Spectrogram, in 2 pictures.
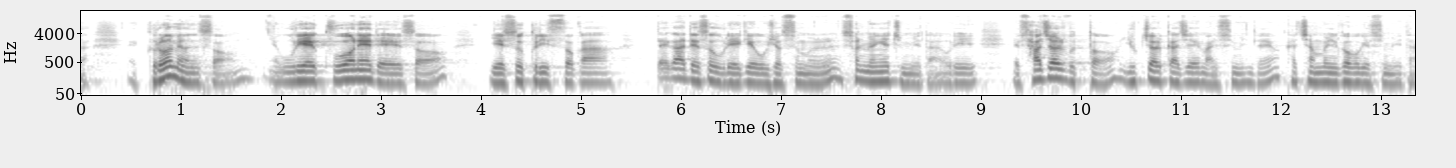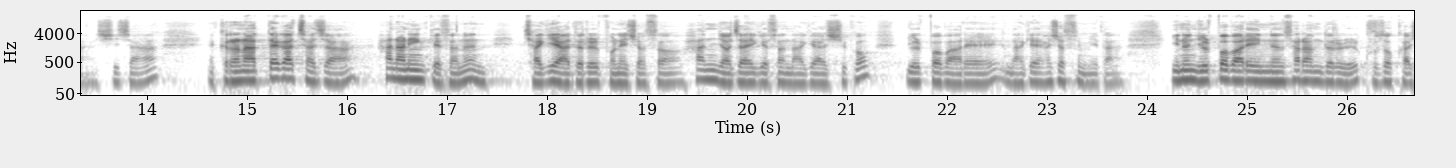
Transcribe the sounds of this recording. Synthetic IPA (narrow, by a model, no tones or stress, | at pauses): kɯɾʌmjʌnsʰʌ̰uɾie̞kuwʌne̞de̞ɦesʰʌ̰ | je̞sʰukɯɾisʰɯ̥t͈oɡa | t͈e̞ɡade̞sʰʌuɾie̞ɡe̞oɕʰʌs͈ɯmɯ̰ɭsʰʌɭmjʌŋe̞d͡ʑumɲida̰ṵɾisʰad͡ʑʌɭbutʰʌ̰juk̚t͡ɕ͈ʌɭk͈ad͡ʑiemaɭs͈ɯminde̞jokat͡ɕʰiɦambʌniɭɡʌboɡe̞s͈ɯmɲḭda̰ɕʰid͡ʑa | kɯɾʌnat͈e̞ɡat͡ɕʰad͡ʑa | hanaɲimk͈e̞sʰʌnɯnt͡ɕaɡiadɯɾɯɭpone̞ɕʰʌsʰʌhanjʌd͡ʑae̞ɡe̞sʰʌnaɡe̞ɦaɕʰiɡojuɭp͈ʌbaɾe̞naɡe̞ɦaɕ̬ʰʌs͈ɯmɲidainɯnjuɭp͈ʌbaɾe̞inːɯns̬ʰaɾamdɯɾɯɭkus̬ʰokʰa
